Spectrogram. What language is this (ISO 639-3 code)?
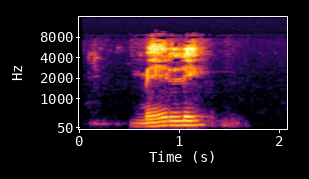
gej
